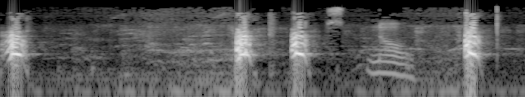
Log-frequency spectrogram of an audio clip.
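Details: Large pet dogs at home; four sharp, loud single barks spaced irregularly over five seconds, with a faint whine or voice between them.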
